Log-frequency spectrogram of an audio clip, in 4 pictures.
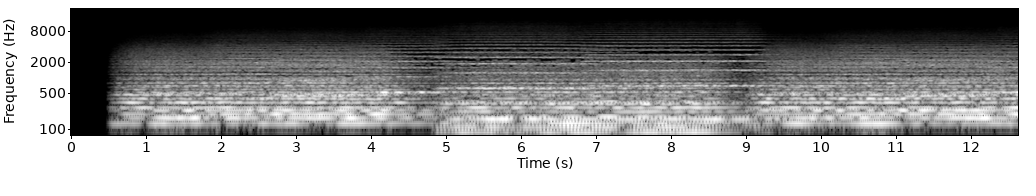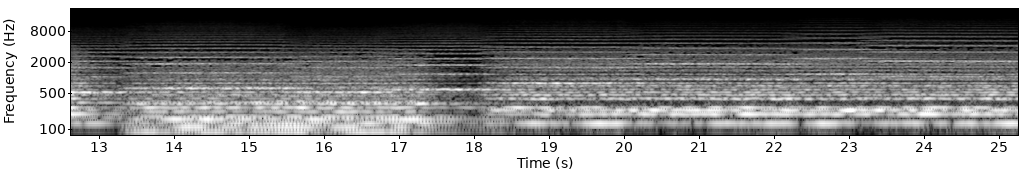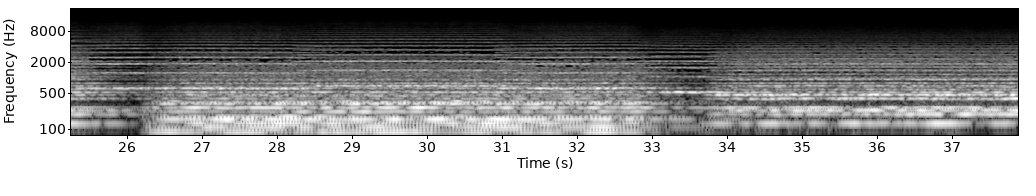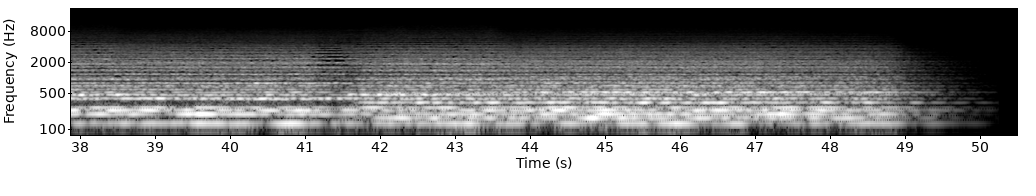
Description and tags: Blues Strings in B Flat Major
Made by playing some chords on the keyboard into MAGIX Music Maker's String Ensemble virtual instrument. A sweeping, slow blues sound on orchestral strings.
ambience, atmosphere, blues, C7, cinematic, classical, D7, dramatic, film, instrumental, intro, loop, movie, music, orchestra, orchestral, sample, slow, string-ensemble, Strings, theme, vibrant, violin, warm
